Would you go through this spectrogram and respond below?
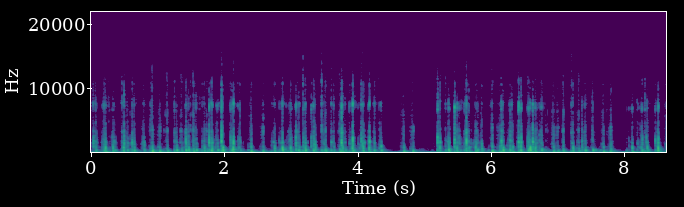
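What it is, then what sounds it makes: Plastic keyboard. Long rounded painted fingernails type quickly on a plastic keyboard with white plastic keycaps and blue backlit keys at the side. A dense, steady run of short, dry clicks mixes a low thud with a bright clack, pausing briefly twice before picking up again.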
